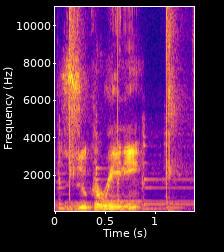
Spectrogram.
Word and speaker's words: Zuccarini: are uh honored to have with us zukini from vested medals International have I said all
